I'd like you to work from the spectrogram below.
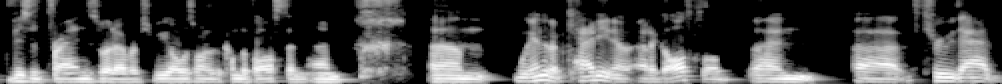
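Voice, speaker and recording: A man's voice: medium pitch, mellow, rough recording. A man from Ireland with an Irish accent, a guest in a casual podcast interview, telling stories and laughing often. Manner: chatty, laughs often, storytelling. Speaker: guest, soccer marketing executive.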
